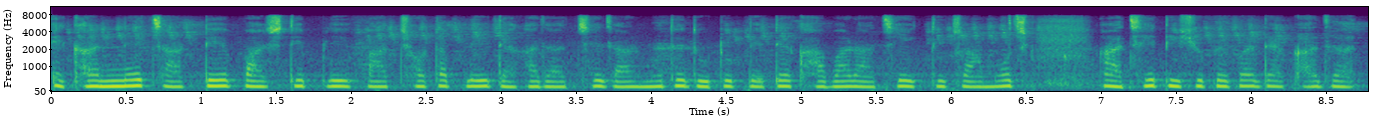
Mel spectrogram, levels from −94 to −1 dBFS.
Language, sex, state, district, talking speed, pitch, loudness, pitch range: Bengali, female, Tripura, West Tripura, 150 wpm, 215 Hz, -19 LUFS, 205-225 Hz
